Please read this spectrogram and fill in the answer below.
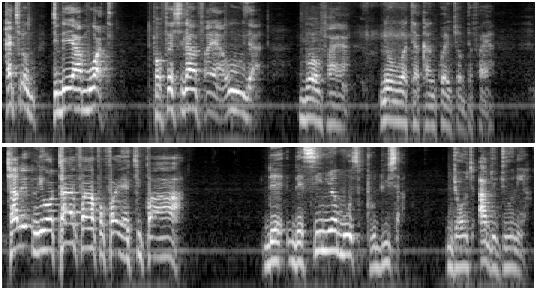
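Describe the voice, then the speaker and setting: A Ghanaian man in his thirties hosting a TV sports show in a studio, with an animated, exclamatory hype-man delivery. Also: medium pitch, a little slow, a little hiss or hum. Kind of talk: lively TV sports talk mixing English and Twi.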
